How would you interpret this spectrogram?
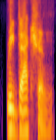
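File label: "redaction", American English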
